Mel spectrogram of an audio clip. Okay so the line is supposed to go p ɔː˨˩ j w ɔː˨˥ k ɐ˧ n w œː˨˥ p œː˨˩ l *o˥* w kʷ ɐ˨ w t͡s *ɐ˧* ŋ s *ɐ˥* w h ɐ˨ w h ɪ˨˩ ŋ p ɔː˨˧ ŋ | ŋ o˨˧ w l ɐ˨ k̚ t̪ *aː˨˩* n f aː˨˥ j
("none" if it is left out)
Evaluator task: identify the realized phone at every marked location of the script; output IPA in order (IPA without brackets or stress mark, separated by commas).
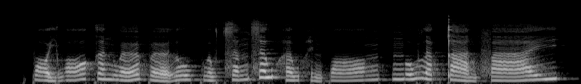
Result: o˧, ɐ˨˧, ɐ˥, aː˨˩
